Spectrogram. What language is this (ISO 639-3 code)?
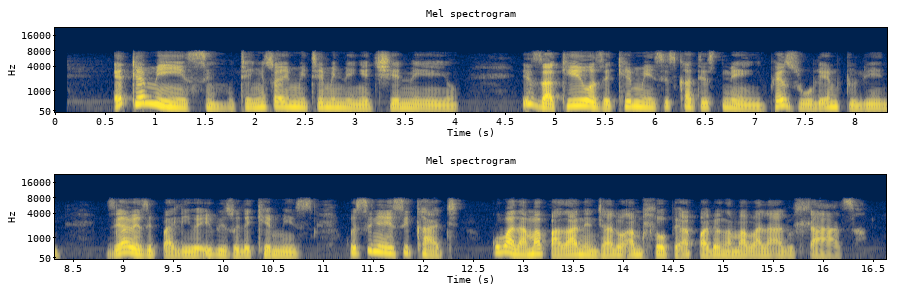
nde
